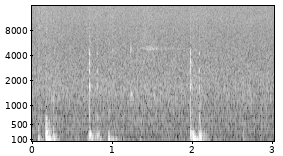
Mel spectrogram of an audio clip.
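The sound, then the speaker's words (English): Taps on a phone while notes are typed: a few soft, dull clicks at irregular intervals, with a pause before a final cluster, quiet and without talk. “Sorry if I'm pressing phone. I'm trying to make notes because I have a word.”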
